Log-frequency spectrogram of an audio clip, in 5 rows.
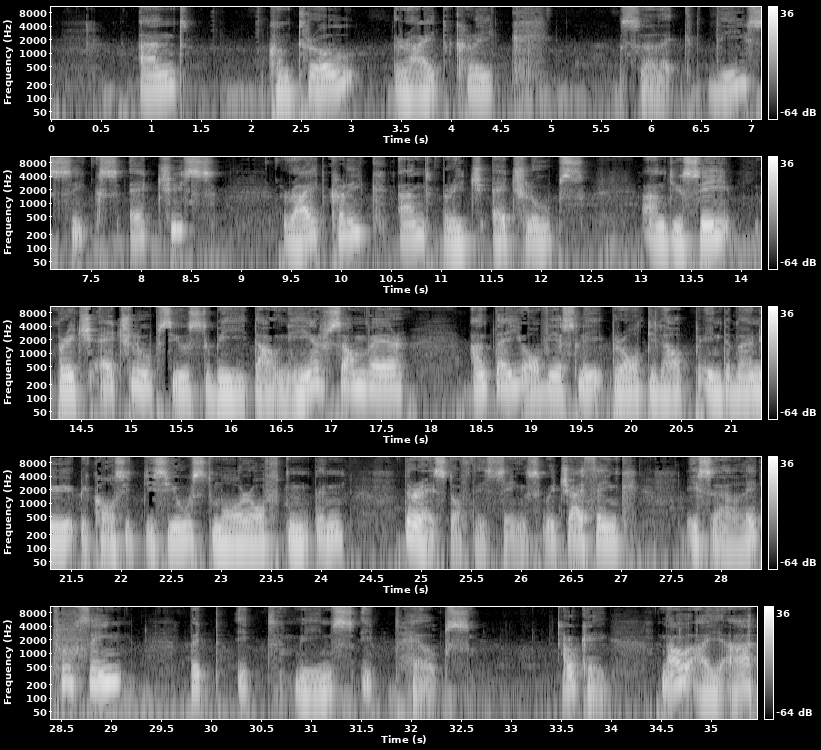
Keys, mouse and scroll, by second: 1.0 2, 2.2 ctrl+Num_Lock, 3.5 ctrl+right click, 9.2 right click, 10.7 click, 14.4 right click, 33.8 alt+Num_Lock, 34.6 alt+q.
